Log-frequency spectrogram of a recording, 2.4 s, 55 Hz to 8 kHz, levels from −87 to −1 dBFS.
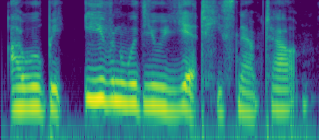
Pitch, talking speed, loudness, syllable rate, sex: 180 Hz, 250 wpm, -17 LUFS, 5.8 syllables/s, female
